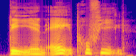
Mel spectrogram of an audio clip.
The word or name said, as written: dna-profil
